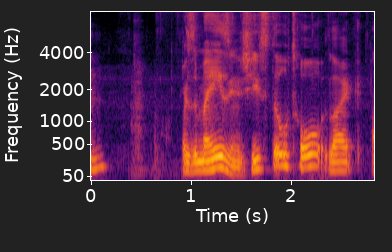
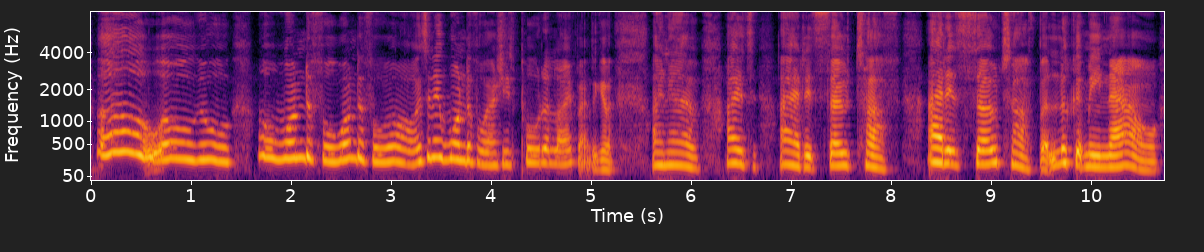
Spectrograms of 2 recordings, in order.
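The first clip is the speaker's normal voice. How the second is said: mock the star's triumphant story; sarcastic gushing parody; 10 semitones higher, 6 dB louder than usual. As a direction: ham up fake pity and pride. Mocking fans, then her.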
